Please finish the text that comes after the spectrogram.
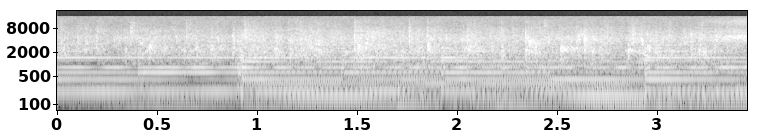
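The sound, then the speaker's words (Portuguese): An audience applauds Jesus steadily, a dense patter of many hands clapping at once, with sustained keyboard chords holding underneath. No one speaks. “Aplauda Jesus para eu tomar água aqui.”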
